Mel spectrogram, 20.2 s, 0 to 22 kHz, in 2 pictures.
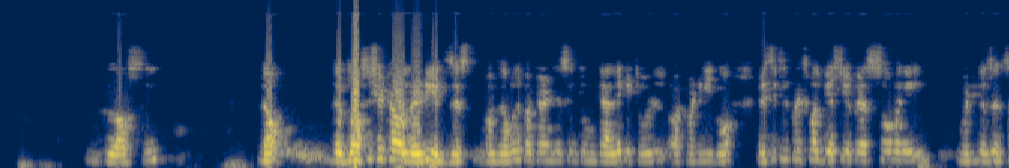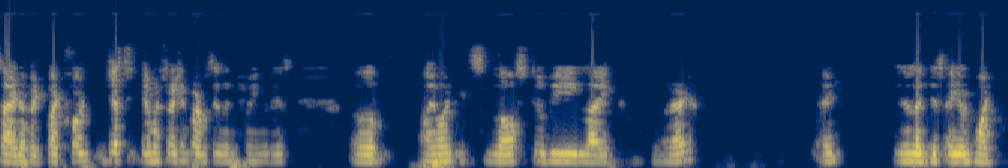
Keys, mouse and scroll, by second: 1.2 shift+a, 5.3-12.4 drag, 16.3 click, 18.2-20.1 drag.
